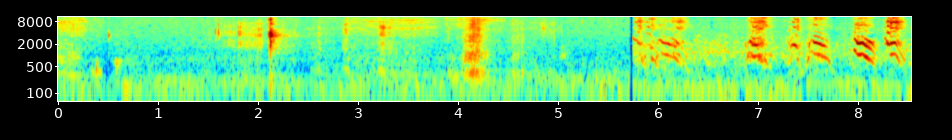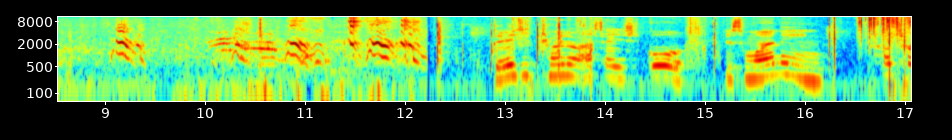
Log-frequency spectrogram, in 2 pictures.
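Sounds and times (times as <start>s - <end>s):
otters chirping: 5.8s - 9.5s, 10.1s - 12.2s.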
